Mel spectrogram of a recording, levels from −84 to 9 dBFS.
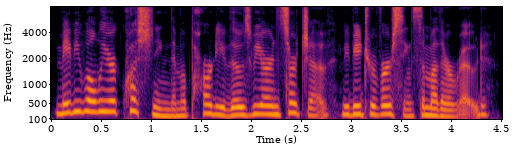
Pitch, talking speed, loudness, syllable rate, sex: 210 Hz, 280 wpm, -16 LUFS, 7.4 syllables/s, female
